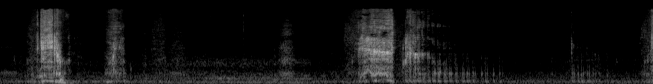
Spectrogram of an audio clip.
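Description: French bulldog puppy howling in a few short, loud cries: one about half a second in, a brief one near a second, and the longest around three and a half to four seconds in.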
